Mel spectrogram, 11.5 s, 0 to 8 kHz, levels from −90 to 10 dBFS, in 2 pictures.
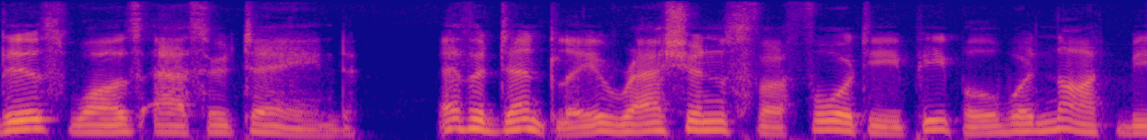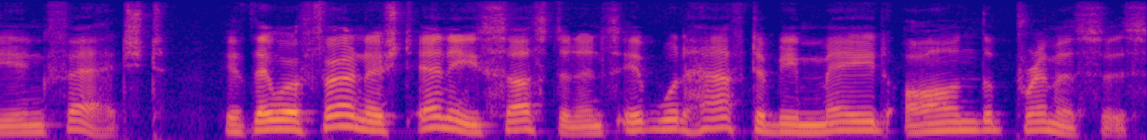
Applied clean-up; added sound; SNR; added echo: neural mask model Resemble Enhance denoiser.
